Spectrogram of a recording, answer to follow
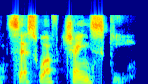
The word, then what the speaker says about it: Czesław Czyński: Une telle personnalité est certainement Czesław Czyński, prononcé Czesław-Czyński, un magicien polonais mentionné dans le livre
